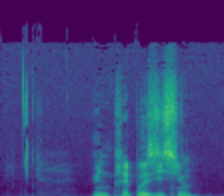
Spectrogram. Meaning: preposition
- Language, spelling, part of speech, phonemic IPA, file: French, préposition, noun, /pʁe.po.zi.sjɔ̃/, Fr-préposition.ogg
